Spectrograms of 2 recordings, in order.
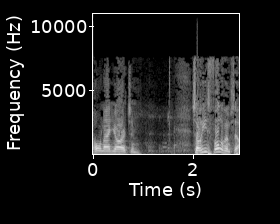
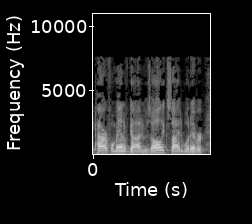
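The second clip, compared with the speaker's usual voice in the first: ordinary talk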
